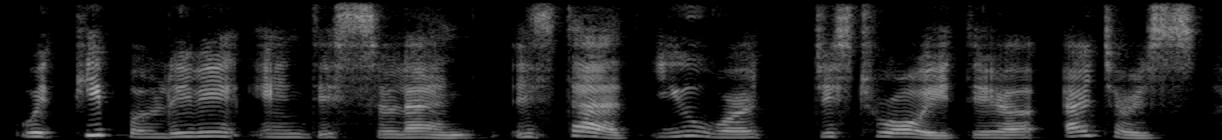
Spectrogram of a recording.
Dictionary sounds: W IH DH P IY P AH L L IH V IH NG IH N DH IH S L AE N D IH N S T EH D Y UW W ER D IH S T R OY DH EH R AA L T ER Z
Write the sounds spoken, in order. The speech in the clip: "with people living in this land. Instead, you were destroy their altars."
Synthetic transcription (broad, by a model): W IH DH P IY P AH L L IH V IH NG IH N DH IH S L AE N D IH N S T EH D Y UW W ER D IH S T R OY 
